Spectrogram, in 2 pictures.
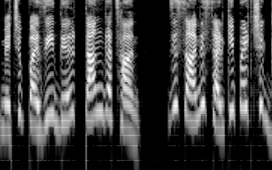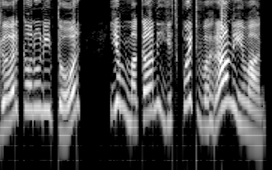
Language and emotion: Kashmiri, angry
